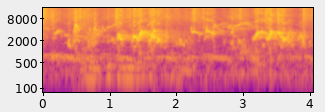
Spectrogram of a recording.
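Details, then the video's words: Red-whiskered bulbul in contest song meant to stir other bulbuls: two strong warbled bursts separated by quieter chatter, over low repeated mellow notes. "Chào mào hót múa đỉnh"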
